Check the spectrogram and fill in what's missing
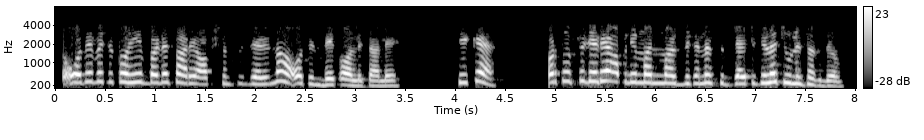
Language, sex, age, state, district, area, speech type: Dogri, female, 30-45, Jammu and Kashmir, Jammu, rural, conversation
